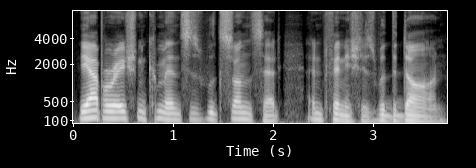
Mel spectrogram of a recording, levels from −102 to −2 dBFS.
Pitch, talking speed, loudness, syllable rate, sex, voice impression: 110 Hz, 160 wpm, -21 LUFS, 5.4 syllables/s, male, masculine, very adult-like, cool, sincere, calm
